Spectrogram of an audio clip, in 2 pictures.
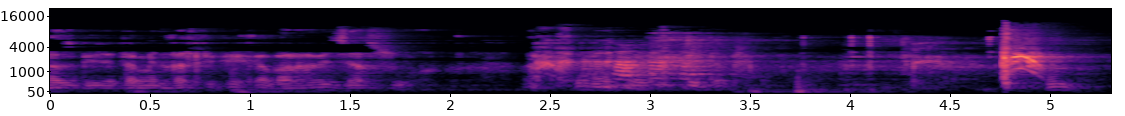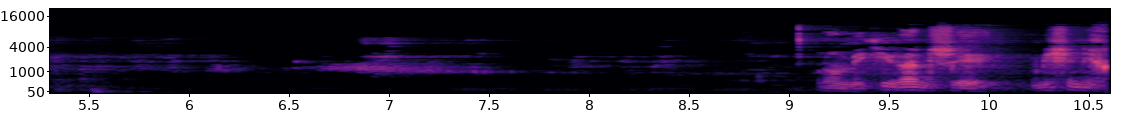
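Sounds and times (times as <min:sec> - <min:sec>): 
speech: 0:00.0 - 0:03.8, 0:05.0 - 0:05.3, 0:09.2 - 0:10.6
laughter: 0:02.4 - 0:04.4
man clearing his throat: 0:04.8 - 0:05.3
man coughing harshly: 0:04.8 - 0:05.3.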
